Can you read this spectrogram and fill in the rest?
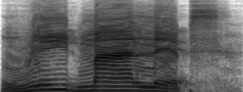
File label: male fx vox, vocal house, d; PS-28 Vocal House Samples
